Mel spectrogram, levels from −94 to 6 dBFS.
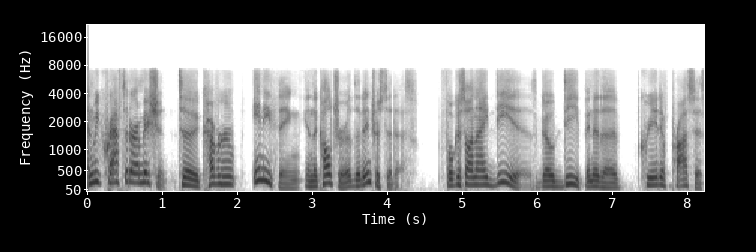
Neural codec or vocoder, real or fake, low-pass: codec, 16 kHz, about 1 kbps, DyCAST, with the encoder's durations; fake; 7.2 kHz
